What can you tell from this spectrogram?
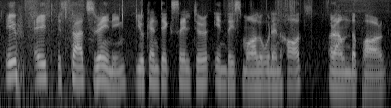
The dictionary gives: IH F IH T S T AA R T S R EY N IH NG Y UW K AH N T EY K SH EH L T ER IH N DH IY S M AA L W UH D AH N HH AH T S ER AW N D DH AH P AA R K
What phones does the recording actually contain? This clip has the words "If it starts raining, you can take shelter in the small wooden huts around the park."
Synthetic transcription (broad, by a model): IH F IH T S T AA R T S R EY N IH NG Y UW K AH N T EY K S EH L T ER IH N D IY S M AA L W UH D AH N HH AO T S ER AW N D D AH P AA R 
